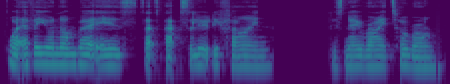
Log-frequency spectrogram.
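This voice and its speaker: A meditation instructor guides a breathing practice in a very even, mid-pitched voice. The delivery is calm and unhurried, laid out in short, spaced phrases.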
